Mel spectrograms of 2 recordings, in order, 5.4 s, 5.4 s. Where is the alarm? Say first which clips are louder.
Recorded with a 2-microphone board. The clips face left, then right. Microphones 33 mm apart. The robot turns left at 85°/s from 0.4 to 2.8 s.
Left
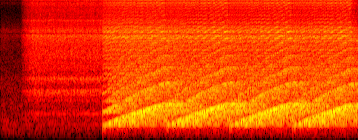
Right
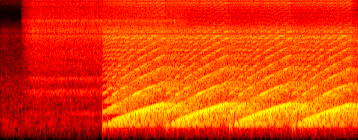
Right 2 dB; 15° right, 1.3 m; by 5.3 s 125° right, 1.3 m.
